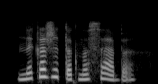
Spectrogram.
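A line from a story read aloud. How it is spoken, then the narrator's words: Muttering. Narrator (Ukrainian): пробурмотів Рон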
